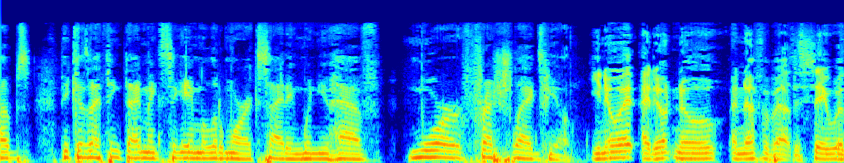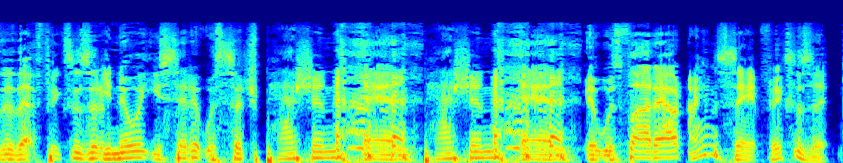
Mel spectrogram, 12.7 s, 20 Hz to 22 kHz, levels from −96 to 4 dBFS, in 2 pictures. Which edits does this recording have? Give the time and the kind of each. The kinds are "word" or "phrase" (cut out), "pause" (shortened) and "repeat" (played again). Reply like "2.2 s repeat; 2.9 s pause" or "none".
2.9 s pause; 4.0 s phrase; 5.9 s word; 7.1 s phrase; 9.5 s repeat; 11.0 s word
